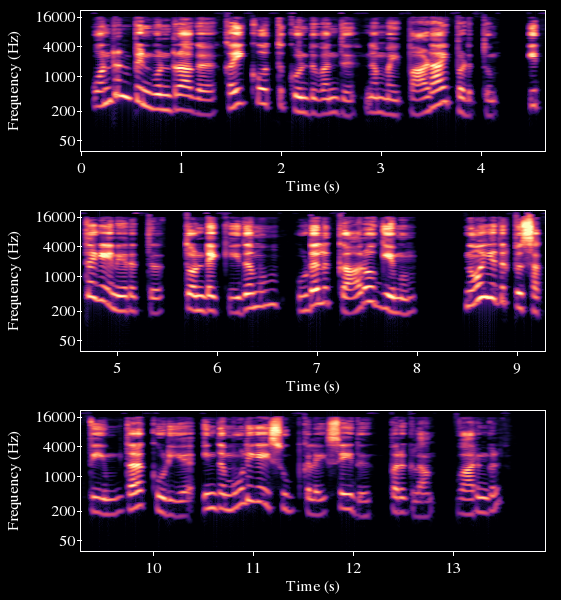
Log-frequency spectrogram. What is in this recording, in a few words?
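Tamil Sri Lanka female voice over, narrative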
